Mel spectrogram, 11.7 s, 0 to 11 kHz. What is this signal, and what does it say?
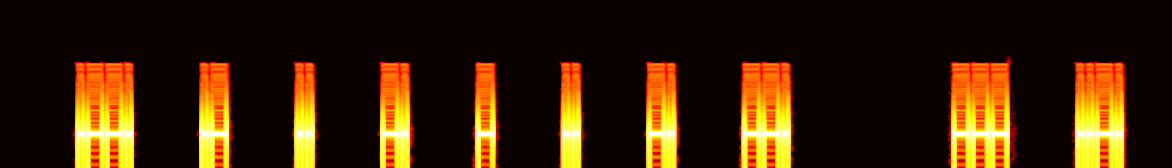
Morse code, heard as a keyed tone, about 25 wpm, spaced as for 10 wpm, 550 Hz. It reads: PAINTING OF
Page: news-headlines-in-morse-code-at-10-wpm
